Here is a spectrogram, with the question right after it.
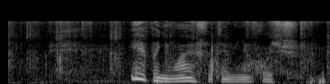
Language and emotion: Russian, sad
